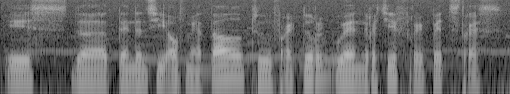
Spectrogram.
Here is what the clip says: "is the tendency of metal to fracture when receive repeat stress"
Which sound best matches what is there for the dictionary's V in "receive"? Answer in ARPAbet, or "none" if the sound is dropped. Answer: F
